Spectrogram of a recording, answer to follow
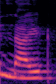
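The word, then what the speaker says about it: know: तो उसको क्या पढ़ेंगे नाइट पढ़ेंगे क नाइट नहीं पढ़ेंगे ठीक है कई वर्ड होते हैं जैसे के एन ओ डब् होता है तो उसको हम नो पढ़ते हैं नो नहीं पढ़ते हैं ऐसे ही होता है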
